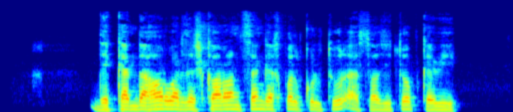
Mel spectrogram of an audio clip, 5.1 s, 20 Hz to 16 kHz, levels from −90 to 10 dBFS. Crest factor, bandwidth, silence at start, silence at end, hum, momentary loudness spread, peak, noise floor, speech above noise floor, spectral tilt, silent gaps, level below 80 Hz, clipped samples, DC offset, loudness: 20 dB; 11 kHz; 0.9 s; 0.6 s; none; 10 LU; -4 dBFS; -71 dBFS; 50 dB; -7 dB/octave; none; -56 dBFS; under 0.1%; under 0.1%; -22 LUFS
